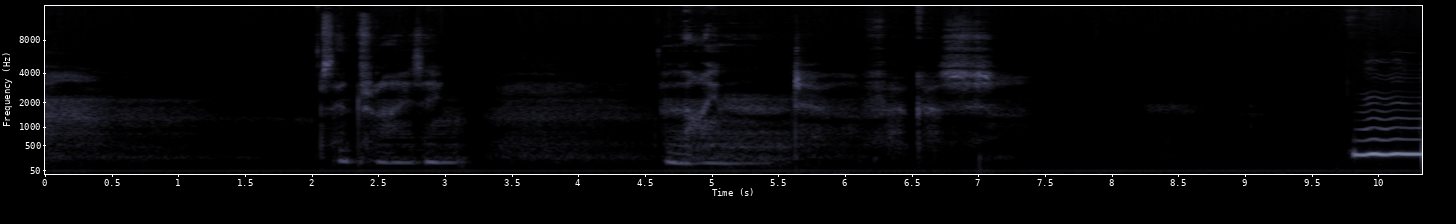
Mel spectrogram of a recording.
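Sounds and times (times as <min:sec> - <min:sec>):
long soft breath taken as a breathing exercise: 0:00.0 - 0:01.8, 0:03.3 - 0:04.6, 0:08.2 - 0:08.9
speech: 0:02.1 - 0:03.2, 0:04.6 - 0:05.8.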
